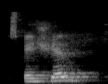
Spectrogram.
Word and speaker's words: spatial: स्पेशल नहीं कह रहा हूं, स्पेलिंग को चेक कर लो. स्पेशियल arrangement of atoms.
